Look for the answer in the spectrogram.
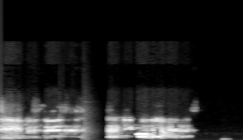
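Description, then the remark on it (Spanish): Muffled, tinny voice-call speech comes through in two short bursts separated by a brief gap, with a lagging, echoing quality, as on a delayed phone or video connection. “Tenemos un delay. Tenemos Eco.”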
